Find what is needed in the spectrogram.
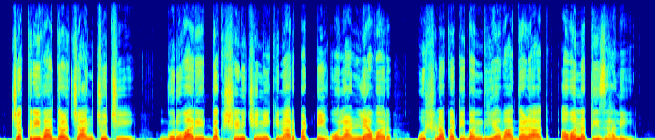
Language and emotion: Marathi, neutral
